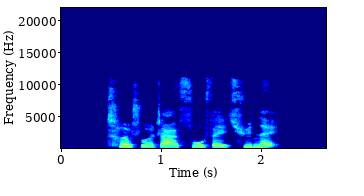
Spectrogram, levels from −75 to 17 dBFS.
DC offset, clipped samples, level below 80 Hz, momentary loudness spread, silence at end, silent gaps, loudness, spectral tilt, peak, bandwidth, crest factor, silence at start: under 0.1%; under 0.1%; -88 dBFS; 10 LU; 0.5 s; none; -30 LUFS; -2.5 dB/octave; -14 dBFS; 11.5 kHz; 18 dB; 0.45 s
